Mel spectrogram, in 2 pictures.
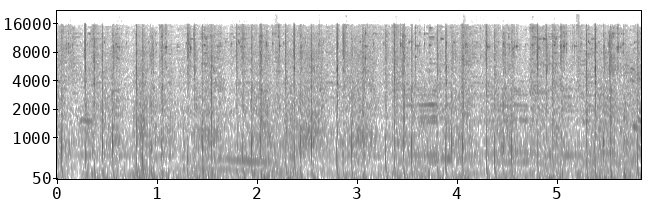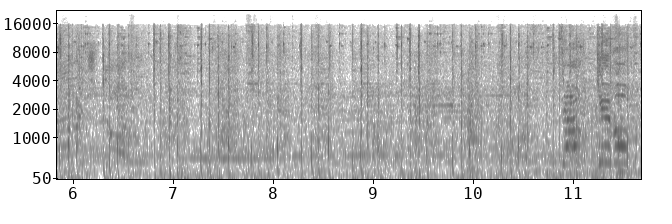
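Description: Horse hooves galloping during a race in The Witcher 3: Wild Hunt, a fast steady clip-clop rhythm that runs throughout, close and loud, layered under game music and voices.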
